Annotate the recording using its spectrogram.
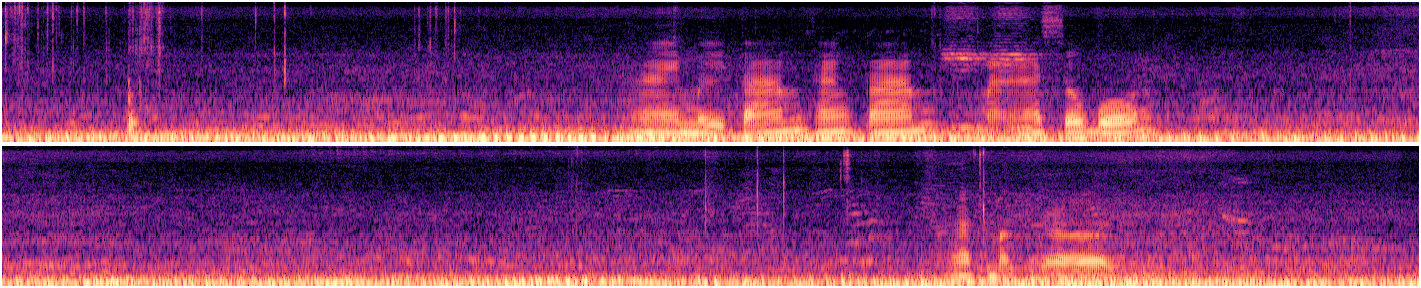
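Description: Small plastic parts click and tap in hands.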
